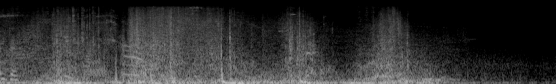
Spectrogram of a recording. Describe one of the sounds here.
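Heavy metal crashes and grinds with loud booms.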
